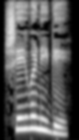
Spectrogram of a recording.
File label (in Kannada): "ಸೋವನಿಗ", Kannada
